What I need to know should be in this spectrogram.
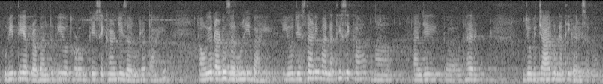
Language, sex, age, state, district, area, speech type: Sindhi, female, 45-60, Rajasthan, Ajmer, urban, spontaneous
